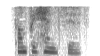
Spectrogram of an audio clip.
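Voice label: "comprehensive", English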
